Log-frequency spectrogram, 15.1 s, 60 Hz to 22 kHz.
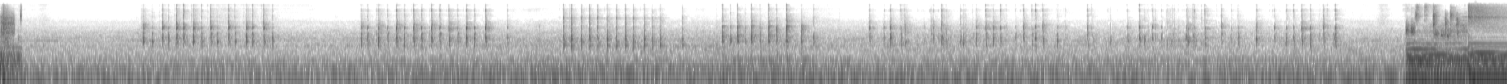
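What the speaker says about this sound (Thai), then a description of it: "ลองมาฟังเสียง Purple Switch ของคีย์บอร์ดตัวนี้กัน" Rapid clicky typing on a Redragon K656 Pro mechanical keyboard with purple switches, in bursts separated by short pauses, close and crisp, ending with a louder thump.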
